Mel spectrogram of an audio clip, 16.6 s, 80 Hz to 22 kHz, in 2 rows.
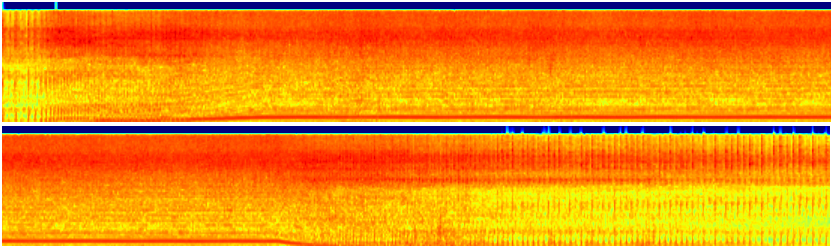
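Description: Saito FA-180 four-stroke model aircraft engine, converted to gasoline spark ignition and turning an APC 18x6 wide propeller, throttled up from idle over about two seconds to full speed. It holds a steady pitch at about 7,900 RPM, then is throttled back around eleven seconds in and settles to idle.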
